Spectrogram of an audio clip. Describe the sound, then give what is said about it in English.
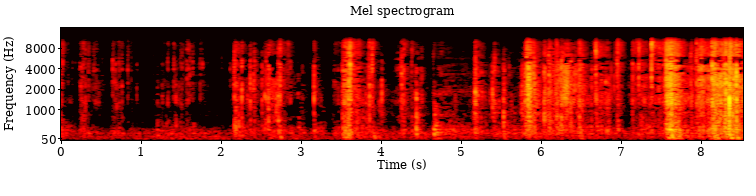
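Plastic crinkling and crackling as a heating and sealing gadget cuts open a plastic seal, in irregular bursts that start faint and grow louder and denser toward the end. “So let's try this one out. Cutting in here. So you're going to unseal it.”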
